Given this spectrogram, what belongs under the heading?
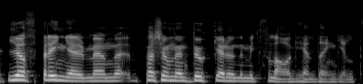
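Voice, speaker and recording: A man's voice: fairly high pitch, expressive, dry recording. A man playing in a tabletop game, describing his character's actions in the third person. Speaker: player. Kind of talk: casual chat.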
